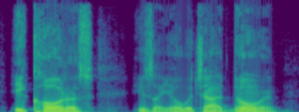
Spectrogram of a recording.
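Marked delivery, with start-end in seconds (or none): 1.2-2.0 imitated Jamaican accent. Retelling the boss calling out to him and his friend, jamaican accent. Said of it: "he had the Jamaican accent".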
